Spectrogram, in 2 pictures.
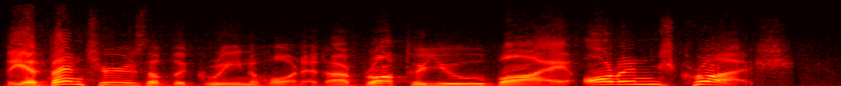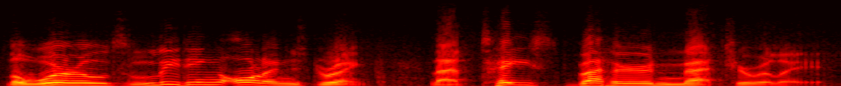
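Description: A man's voice: fairly high pitch, very animated, unhurried, hardly any pauses. A man announcing and narrating in an emphatic, theatrical vintage radio style. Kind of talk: 1950s radio announcing, dramatic scripted narration. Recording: noisy, dull vintage radio recording.

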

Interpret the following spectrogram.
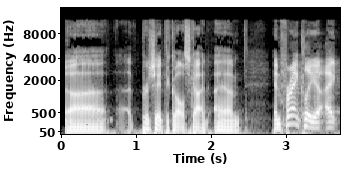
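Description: A man's voice: extremely low pitch, huge pitch swings, unhurried, a bit bright, dry recording, studio quality. A man co-hosting a radio talk show, taking callers and chatting casually with a wry, laughing manner.

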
